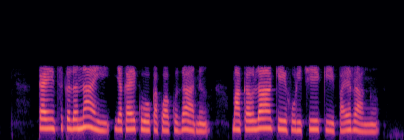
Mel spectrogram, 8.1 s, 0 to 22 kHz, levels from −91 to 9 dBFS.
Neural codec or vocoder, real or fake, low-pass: none; real; 3.6 kHz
